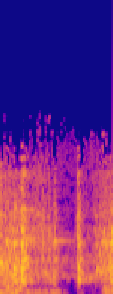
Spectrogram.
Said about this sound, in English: This outboard's a bit of a puzzle to get started, but once she catches, there's no quitting it until she runs out of gas.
